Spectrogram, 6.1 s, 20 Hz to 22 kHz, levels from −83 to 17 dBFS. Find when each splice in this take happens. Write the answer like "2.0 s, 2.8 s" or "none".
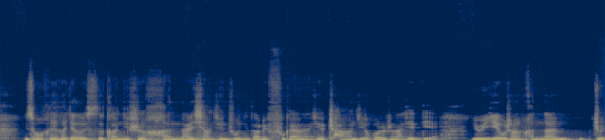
none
